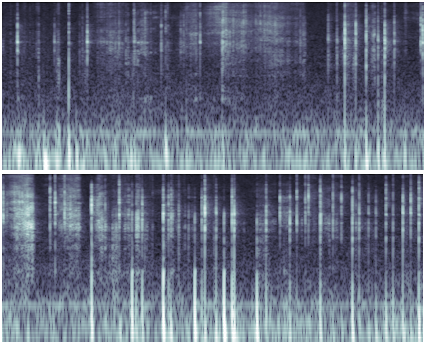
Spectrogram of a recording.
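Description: Long nails scratch and tap a small, solid wooden comb held close to the microphone, then run along its teeth at the end. The sound is a stream of dry, bright scratches and sharp, quick clicks with almost no ring, over a faint steady low hum.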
